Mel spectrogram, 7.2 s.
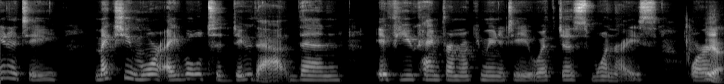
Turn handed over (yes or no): yes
